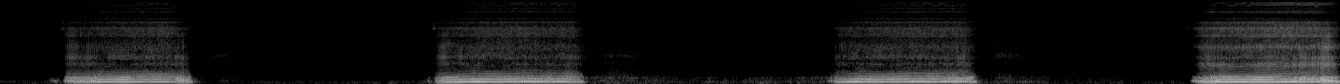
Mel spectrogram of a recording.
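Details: Adult man snoring in his sleep, real recording: loud, low, rattling snores recurring steadily about 16 a minute with quiet breaths between.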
